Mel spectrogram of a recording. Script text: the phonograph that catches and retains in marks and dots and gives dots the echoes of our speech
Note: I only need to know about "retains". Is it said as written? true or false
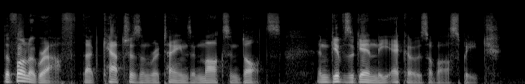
true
